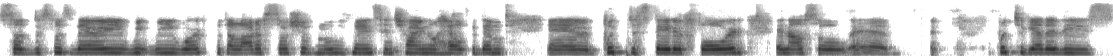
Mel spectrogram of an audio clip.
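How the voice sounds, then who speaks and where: With a dark, mellow tone and fairly high pitch, a woman speaks at a fairly slow pace in a monotone, flat delivery. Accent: non-native. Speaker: researcher. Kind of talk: academic presentation. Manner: halting.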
